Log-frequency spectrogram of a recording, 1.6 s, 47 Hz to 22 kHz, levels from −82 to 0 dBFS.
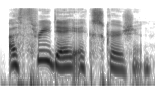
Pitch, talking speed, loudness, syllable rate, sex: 200 Hz, 155 wpm, -18 LUFS, 4.4 syllables/s, female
